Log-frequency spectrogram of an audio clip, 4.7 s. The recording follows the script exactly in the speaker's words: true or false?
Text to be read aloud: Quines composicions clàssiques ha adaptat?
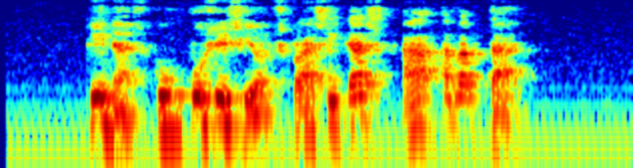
true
